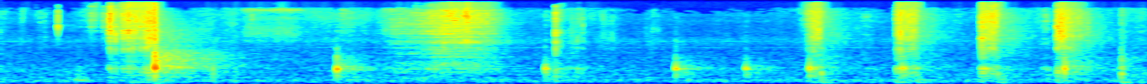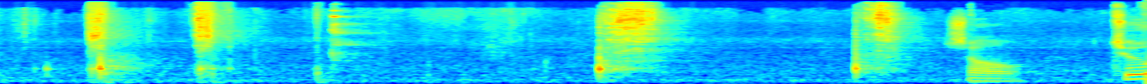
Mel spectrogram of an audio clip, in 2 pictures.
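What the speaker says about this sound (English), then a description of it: "So now I'm gonna slice the onion. Just a roughly slice." A knife roughly slices onions for a quiche on a cutting board, producing sharp, close chops in an uneven rhythm, some quick runs and some spaced out, with no talking.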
